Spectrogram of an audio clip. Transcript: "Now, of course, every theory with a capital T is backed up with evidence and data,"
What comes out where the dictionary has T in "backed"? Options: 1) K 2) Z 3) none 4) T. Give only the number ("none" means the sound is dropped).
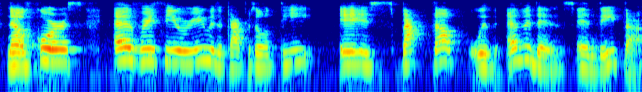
4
